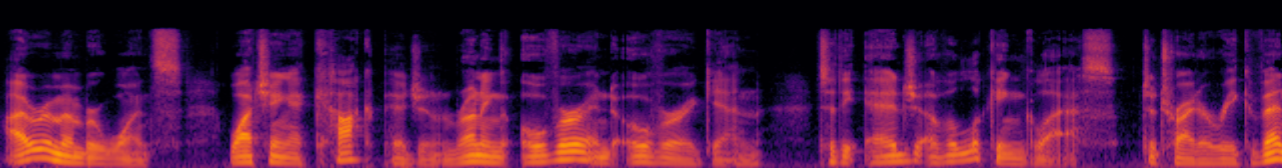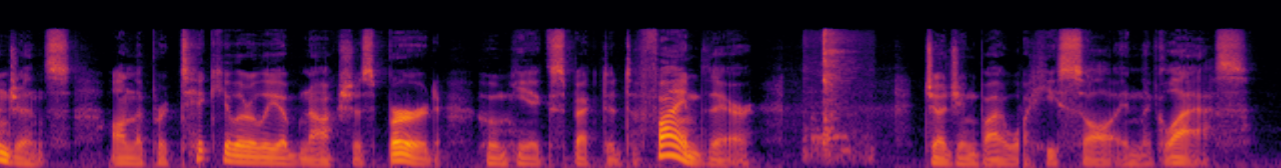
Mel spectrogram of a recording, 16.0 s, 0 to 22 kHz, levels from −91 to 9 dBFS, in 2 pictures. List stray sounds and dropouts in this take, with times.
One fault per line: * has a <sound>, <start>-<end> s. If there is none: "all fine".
* has a sigh, 13.0-13.5 s
* has a dropout, 14.4-14.4 s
